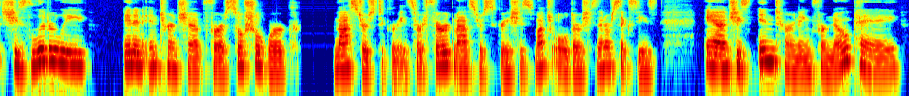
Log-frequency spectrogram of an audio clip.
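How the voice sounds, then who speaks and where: A middle-aged woman, a guest author whose first language is Chinese, telling personal stories in an animated, candid way, full of "like" fillers. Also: fairly low pitch, normal speed, far from the mic. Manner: animated storytelling with frequent "like" fillers. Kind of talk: candid interview conversation.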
